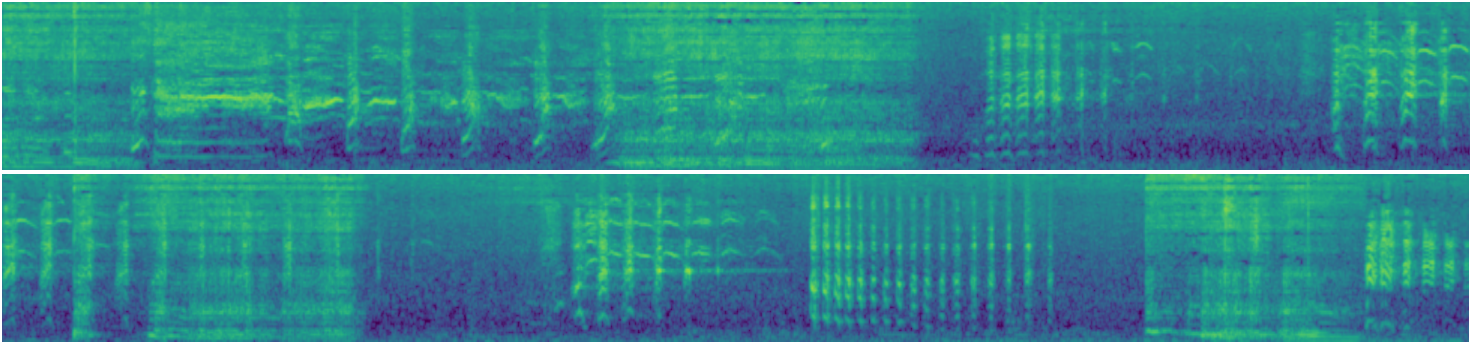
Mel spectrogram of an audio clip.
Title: The Snoring Doggie Muffin #doglover #dog #snoringdog #love #shihtzu #muffintime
